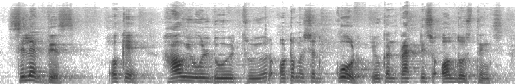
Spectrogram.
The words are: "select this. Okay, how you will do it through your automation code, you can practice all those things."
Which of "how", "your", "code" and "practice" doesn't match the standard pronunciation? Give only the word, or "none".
none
